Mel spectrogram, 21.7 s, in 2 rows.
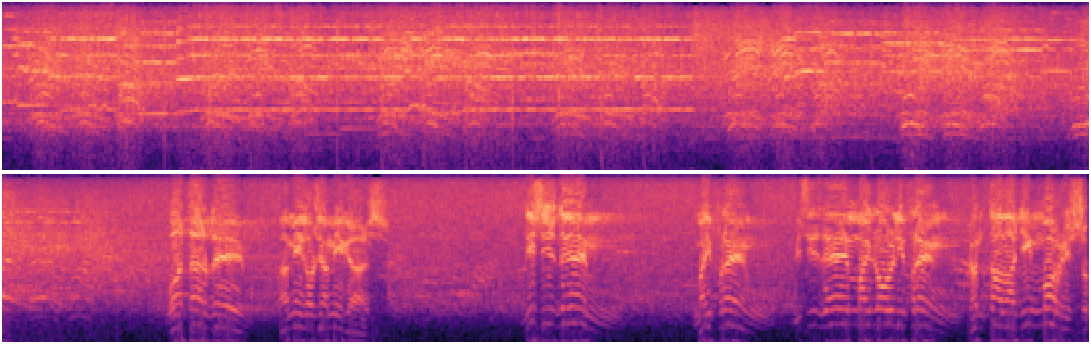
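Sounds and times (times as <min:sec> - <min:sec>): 
high whistles: 0:00.0 - 0:11.1
crowd applauding: 0:00.0 - 0:13.5
crowd cheering and shouting: 0:00.0 - 0:21.7
speech: 0:12.8 - 0:14.8, 0:16.1 - 0:17.1, 0:17.8 - 0:21.7.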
